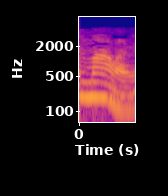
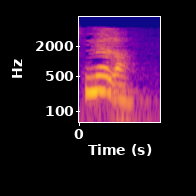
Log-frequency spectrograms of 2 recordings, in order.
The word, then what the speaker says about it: Müller: Nina Moeller, is that right? No, it's Müller. It's what? Müller. How do you spell it? M-U-L-L-E-R. M-U-L-L-E-R. What kind of a letter is It's Ö. It's an O with a line through. Oh. It's pronounced Ö.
